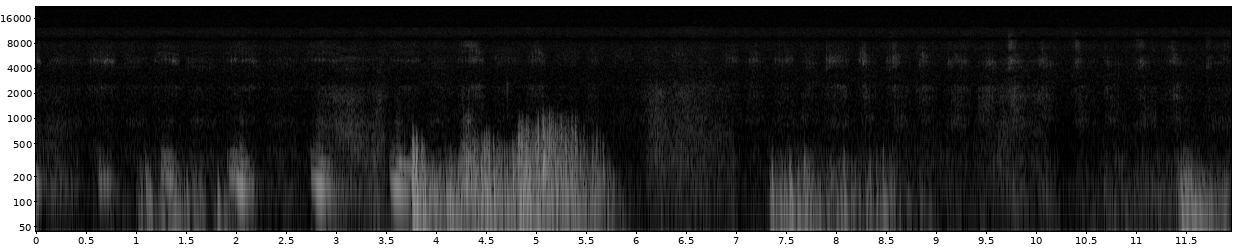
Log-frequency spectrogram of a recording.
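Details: Pet cat purring, rough low rumble in rapid pulsing bursts, louder swelling stretches alternating with quieter pauses as the cat breathes in and out.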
